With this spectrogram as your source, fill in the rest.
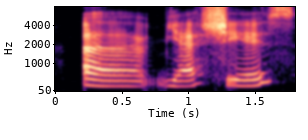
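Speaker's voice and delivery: slightly uncertain. Answering a man's question about his mother, a little unsure. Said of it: "a little unsure about Hassan".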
